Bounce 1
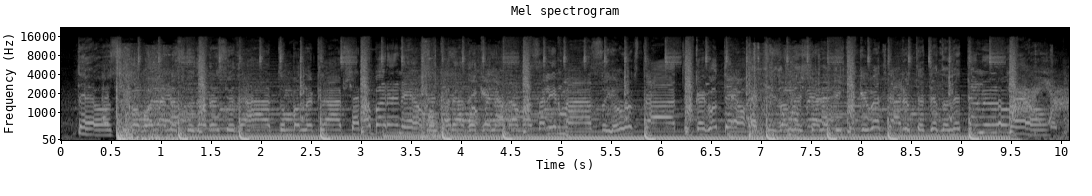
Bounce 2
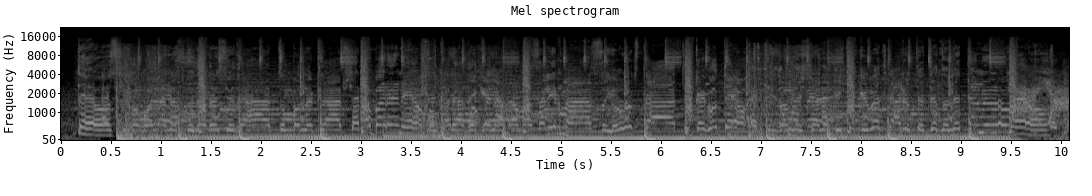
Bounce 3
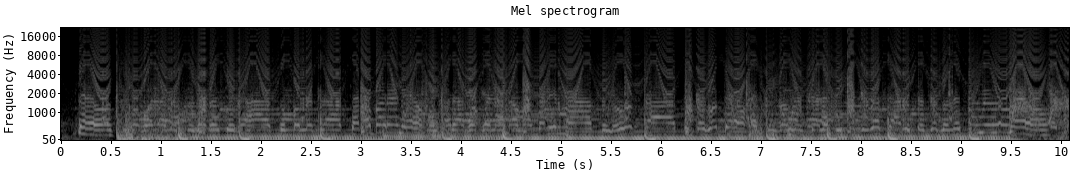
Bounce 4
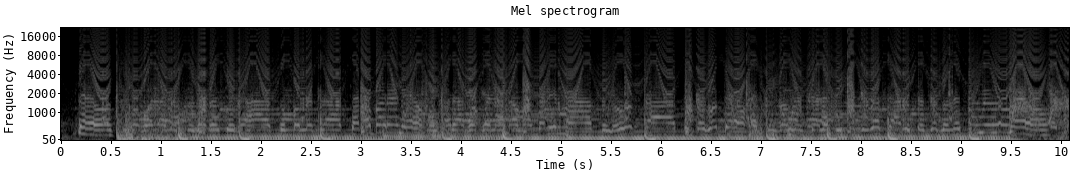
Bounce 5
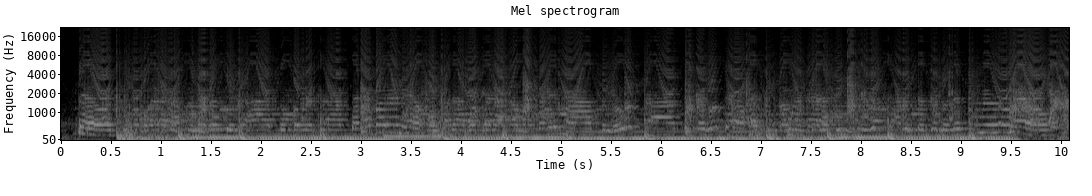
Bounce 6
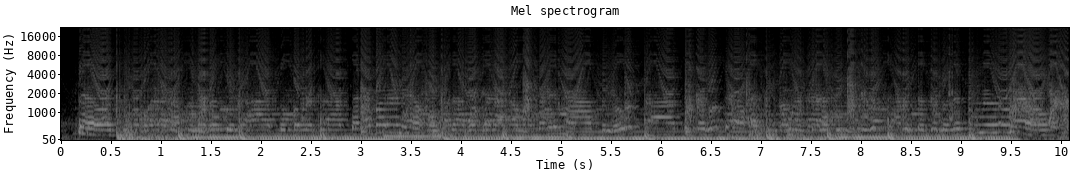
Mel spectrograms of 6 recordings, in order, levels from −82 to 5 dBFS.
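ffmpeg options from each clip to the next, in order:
-af "alimiter=limit=-24dB:level=0:latency=1:release=121,volume=-2dB"
-filter_complex "[0:a]acrossover=split=1100[a][b];[a]aeval=exprs='val(0)*(1-0.5/2+0.5/2*cos(2*PI*5.9*n/s))':c=same[c];[b]aeval=exprs='val(0)*(1-0.5/2-0.5/2*cos(2*PI*5.9*n/s))':c=same[d];[c][d]amix=inputs=2:normalize=0,adynamicsmooth=sensitivity=7.5:basefreq=700,acrusher=samples=11:mix=1:aa=0.000001:lfo=1:lforange=11:lforate=3,volume=-2dB"
-af anull
-filter_complex "[0:a]acompressor=threshold=-38dB:ratio=6,asplit=2[a][b];[b]aecho=0:1:29|78:0.473|0.335[c];[a][c]amix=inputs=2:normalize=0,volume=2dB"
-af "equalizer=f=1.2k:t=o:w=0.26:g=-2"

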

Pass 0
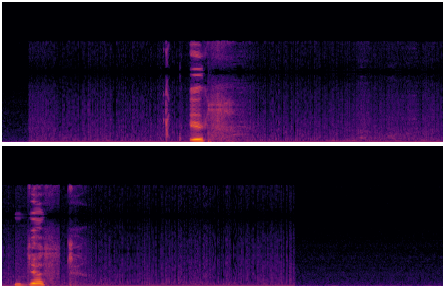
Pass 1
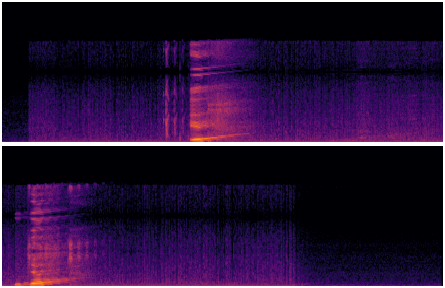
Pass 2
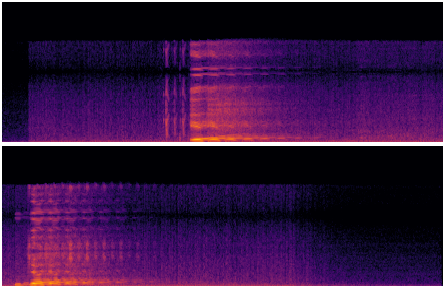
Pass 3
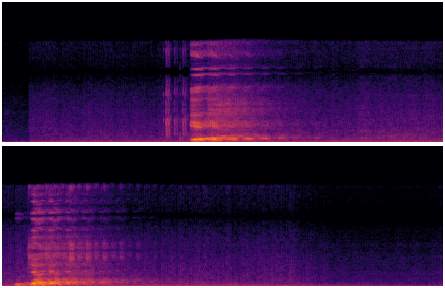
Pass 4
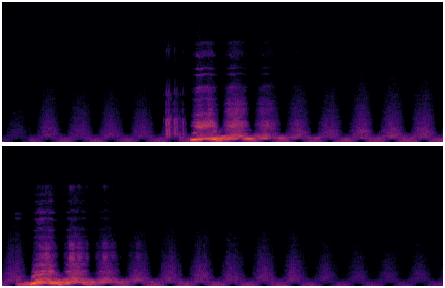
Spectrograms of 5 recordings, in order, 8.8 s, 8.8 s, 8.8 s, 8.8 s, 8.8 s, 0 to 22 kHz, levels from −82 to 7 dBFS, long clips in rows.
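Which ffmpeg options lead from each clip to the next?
-filter_complex "[0:a]asplit=2[a][b];[b]asplit=6[c][d][e][f][g][h];[c]adelay=82,afreqshift=140,volume=-9dB[i];[d]adelay=164,afreqshift=280,volume=-14.8dB[j];[e]adelay=246,afreqshift=420,volume=-20.7dB[k];[f]adelay=328,afreqshift=560,volume=-26.5dB[l];[g]adelay=410,afreqshift=700,volume=-32.4dB[m];[h]adelay=492,afreqshift=840,volume=-38.2dB[n];[i][j][k][l][m][n]amix=inputs=6:normalize=0[o];[a][o]amix=inputs=2:normalize=0,dynaudnorm=f=240:g=17:m=3dB"
-filter_complex "[0:a]asplit=8[a][b][c][d][e][f][g][h];[b]adelay=168,afreqshift=39,volume=-5.5dB[i];[c]adelay=336,afreqshift=78,volume=-10.7dB[j];[d]adelay=504,afreqshift=117,volume=-15.9dB[k];[e]adelay=672,afreqshift=156,volume=-21.1dB[l];[f]adelay=840,afreqshift=195,volume=-26.3dB[m];[g]adelay=1008,afreqshift=234,volume=-31.5dB[n];[h]adelay=1176,afreqshift=273,volume=-36.7dB[o];[a][i][j][k][l][m][n][o]amix=inputs=8:normalize=0,volume=2dB"
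-af "areverse,acompressor=mode=upward:threshold=-40dB:ratio=2.5,areverse,flanger=delay=18.5:depth=6.3:speed=0.3"
-filter_complex "[0:a]acrossover=split=800[a][b];[a]aeval=exprs='val(0)*(1-1/2+1/2*cos(2*PI*3.2*n/s))':c=same[c];[b]aeval=exprs='val(0)*(1-1/2-1/2*cos(2*PI*3.2*n/s))':c=same[d];[c][d]amix=inputs=2:normalize=0,asplit=2[e][f];[f]highpass=f=720:p=1,volume=18dB,asoftclip=type=tanh:threshold=-10.5dB[g];[e][g]amix=inputs=2:normalize=0,lowpass=f=1.3k:p=1,volume=-6dB,volume=-6.5dB"

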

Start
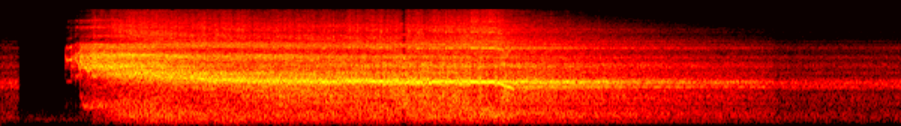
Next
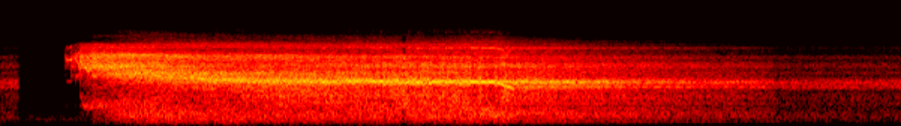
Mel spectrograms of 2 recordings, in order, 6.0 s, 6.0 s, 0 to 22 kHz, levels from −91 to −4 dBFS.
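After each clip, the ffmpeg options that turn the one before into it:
-af "lowpass=f=3.8k:w=0.5412,lowpass=f=3.8k:w=1.3066,volume=-6dB"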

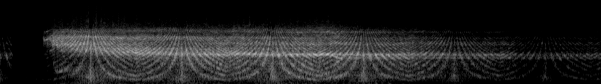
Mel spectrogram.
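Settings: -af "aphaser=in_gain=1:out_gain=1:delay=4.9:decay=0.73:speed=1.1:type=triangular,volume=4dB"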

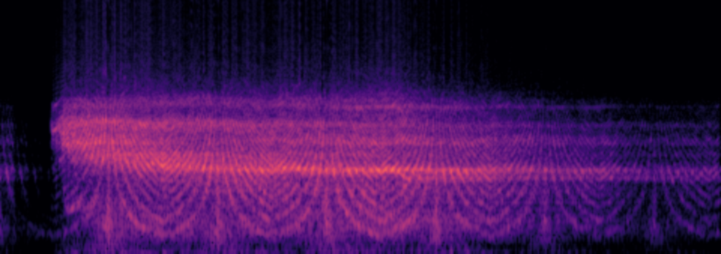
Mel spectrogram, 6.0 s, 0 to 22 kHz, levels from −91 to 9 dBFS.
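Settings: -filter_complex "[0:a]asplit=2[a][b];[b]adelay=115,lowpass=f=3.3k:p=1,volume=-11dB,asplit=2[c][d];[d]adelay=115,lowpass=f=3.3k:p=1,volume=0.38,asplit=2[e][f];[f]adelay=115,lowpass=f=3.3k:p=1,volume=0.38,asplit=2[g][h];[h]adelay=115,lowpass=f=3.3k:p=1,volume=0.38[i];[a][c][e][g][i]amix=inputs=5:normalize=0,volume=-2dB"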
